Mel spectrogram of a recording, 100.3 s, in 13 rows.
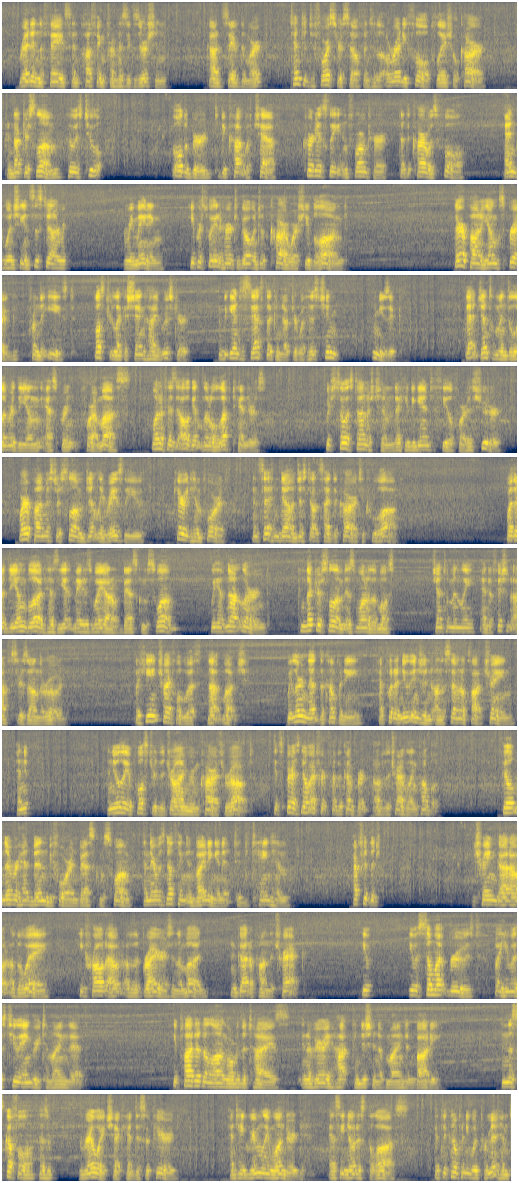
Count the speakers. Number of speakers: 1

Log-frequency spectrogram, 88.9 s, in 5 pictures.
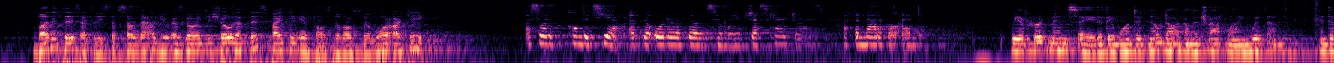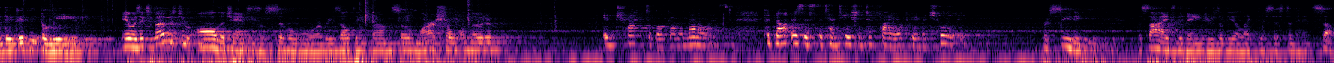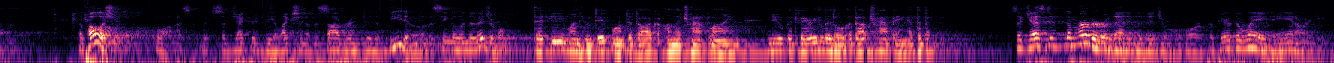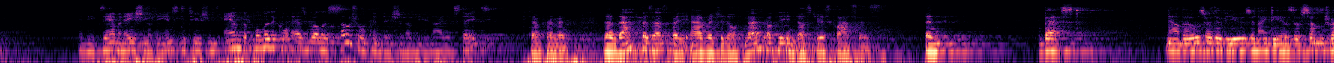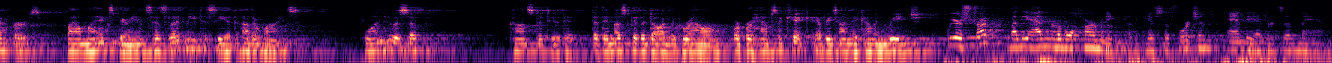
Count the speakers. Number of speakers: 4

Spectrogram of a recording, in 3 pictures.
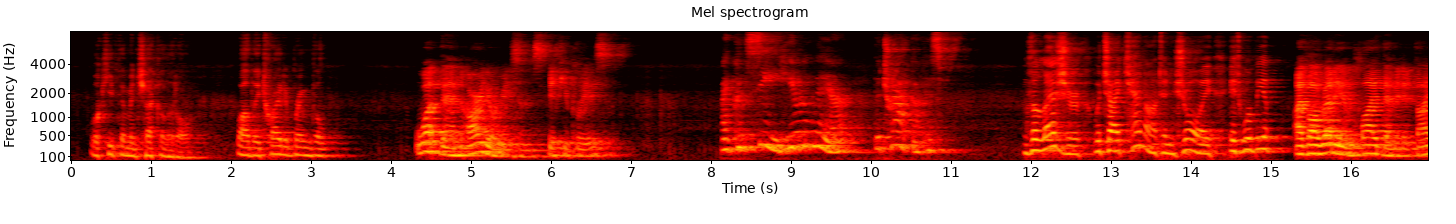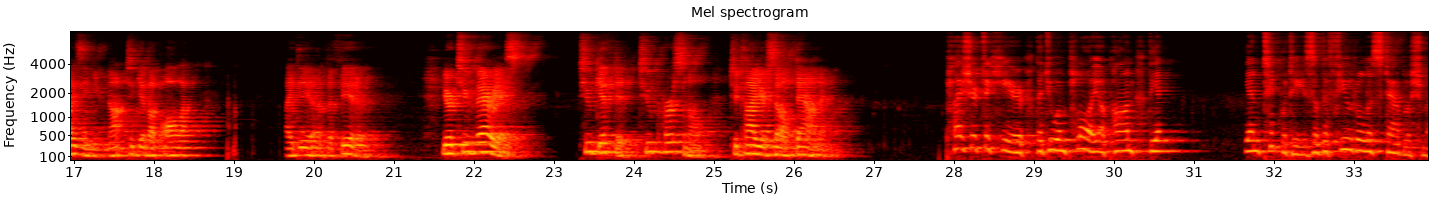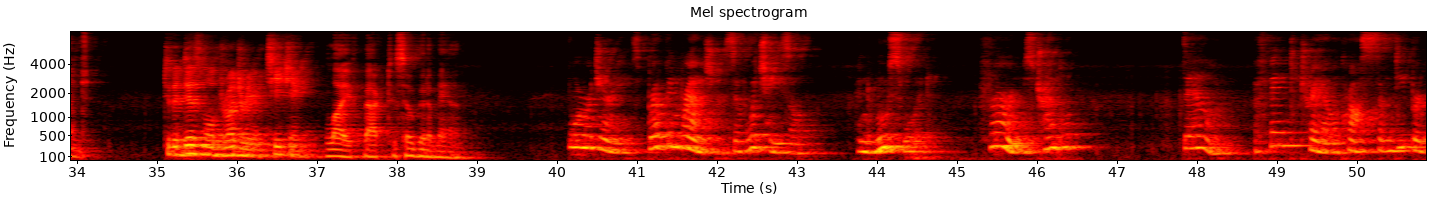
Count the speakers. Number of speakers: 4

